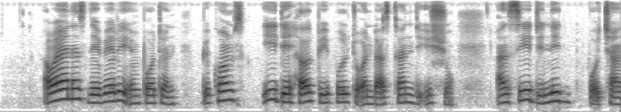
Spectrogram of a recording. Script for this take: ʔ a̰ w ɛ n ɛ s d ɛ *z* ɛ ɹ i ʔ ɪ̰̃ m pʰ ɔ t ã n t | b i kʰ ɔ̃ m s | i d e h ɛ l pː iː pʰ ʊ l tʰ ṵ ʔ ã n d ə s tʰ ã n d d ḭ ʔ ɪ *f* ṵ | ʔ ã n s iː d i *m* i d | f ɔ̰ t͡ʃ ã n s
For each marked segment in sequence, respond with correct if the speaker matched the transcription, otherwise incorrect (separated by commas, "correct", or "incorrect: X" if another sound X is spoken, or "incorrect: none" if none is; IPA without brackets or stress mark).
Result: incorrect: v, incorrect: ʃ, incorrect: n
